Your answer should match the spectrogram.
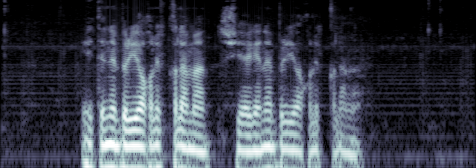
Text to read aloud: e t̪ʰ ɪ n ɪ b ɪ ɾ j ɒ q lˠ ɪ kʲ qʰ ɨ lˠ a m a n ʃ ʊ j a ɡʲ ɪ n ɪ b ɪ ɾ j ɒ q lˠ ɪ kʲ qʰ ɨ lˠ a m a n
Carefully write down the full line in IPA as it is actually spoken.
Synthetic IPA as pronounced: e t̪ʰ ɪ n ɪ b ɪ ɾ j ɒ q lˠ ɪ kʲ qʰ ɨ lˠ a m a n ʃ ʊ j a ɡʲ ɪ n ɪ b ɪ ɾ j ɒ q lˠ ɪ kʲ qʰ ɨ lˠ a m a n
